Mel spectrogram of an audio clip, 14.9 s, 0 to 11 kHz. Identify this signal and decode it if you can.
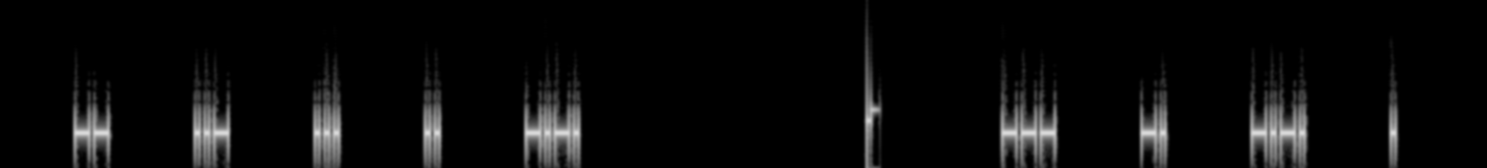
Morse code, heard as a keyed tone, about 25 wpm, spaced as for 9 wpm, 700 Hz. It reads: MUSIC ONCE
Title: 6x Character Spacing - Top 300 Words - 25wpm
